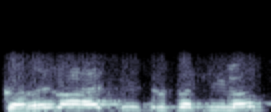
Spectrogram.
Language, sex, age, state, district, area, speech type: Maithili, male, 60+, Bihar, Samastipur, urban, conversation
